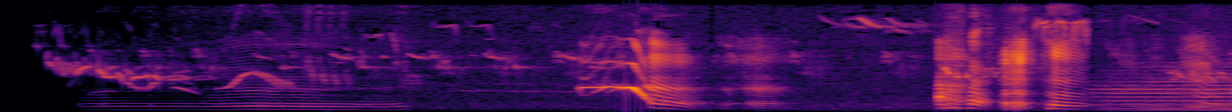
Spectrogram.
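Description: Cartoonish sound effects: bird-like chirps over a held note, then a whistle sliding sharply down in pitch. A baby's short giggles and babble follow, and steady theme music with held notes starts near the end.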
